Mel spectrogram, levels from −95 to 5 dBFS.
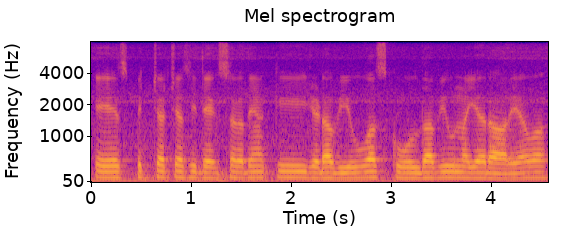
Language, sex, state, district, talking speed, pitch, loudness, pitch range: Punjabi, male, Punjab, Kapurthala, 225 wpm, 120 Hz, -16 LUFS, 115-125 Hz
